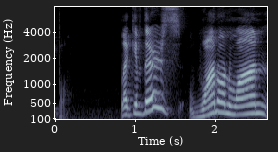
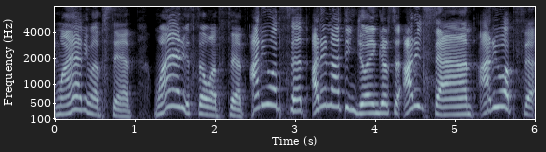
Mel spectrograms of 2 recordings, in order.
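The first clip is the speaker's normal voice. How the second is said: mock pestering partygoers; 5 semitones higher, 3 dB louder than usual. Imitating party guests pestering him.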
